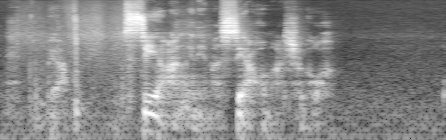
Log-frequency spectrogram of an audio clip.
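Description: An older man sips and slurps a drink.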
